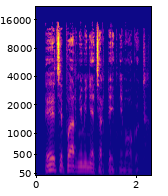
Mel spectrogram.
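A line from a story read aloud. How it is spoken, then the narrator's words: Muttered. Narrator (Russian): пробормотал Болейн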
